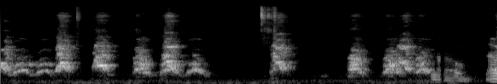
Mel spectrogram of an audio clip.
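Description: Several dogs bark in repeated bursts of sharp yips and barks, fairly close and loud, with short pauses between volleys and a whimpering note near the end.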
